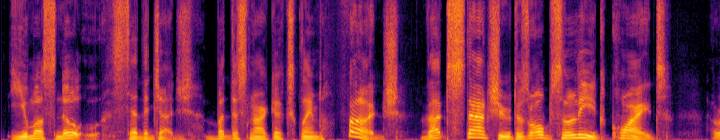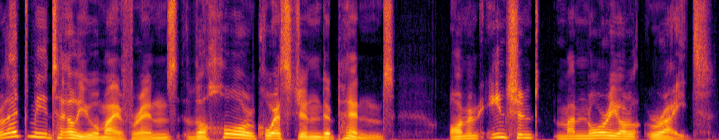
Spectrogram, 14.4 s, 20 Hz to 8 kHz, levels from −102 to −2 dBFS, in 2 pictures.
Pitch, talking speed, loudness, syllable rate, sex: 130 Hz, 130 wpm, -19 LUFS, 3.8 syllables/s, male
